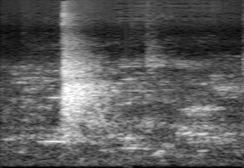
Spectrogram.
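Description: A single sharp swish about half a second in, sudden and fading within half a second, over faint voices.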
